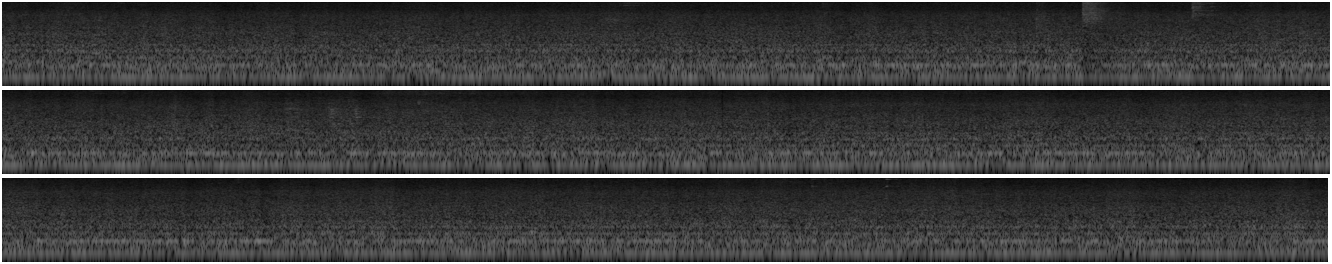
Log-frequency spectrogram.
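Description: Steady roar and hum of a glassblowing studio's burners and blowers, such as the glory hole used to reheat the glass. A couple of faint clicks come about eight seconds in.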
